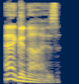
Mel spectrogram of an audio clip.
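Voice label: "agonise", British English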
